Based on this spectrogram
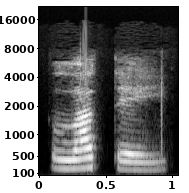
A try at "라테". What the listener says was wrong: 이거가 떼가 아니라 테이예요. 라테. 이 끝소리가 약간 테이 느낌.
